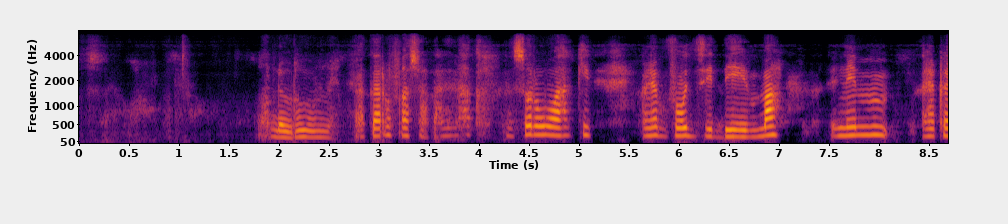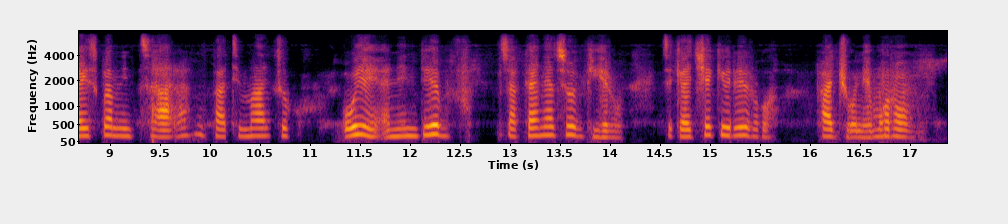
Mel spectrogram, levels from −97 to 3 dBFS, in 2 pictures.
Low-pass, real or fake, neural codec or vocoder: 7.2 kHz; fake; codec, 16 kHz in and 24 kHz out, 0.8 kbps, FocalCodec, streaming, 65536 codes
